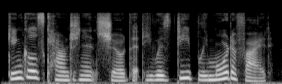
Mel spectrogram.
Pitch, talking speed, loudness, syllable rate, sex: 220 Hz, 170 wpm, -16 LUFS, 6.1 syllables/s, female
